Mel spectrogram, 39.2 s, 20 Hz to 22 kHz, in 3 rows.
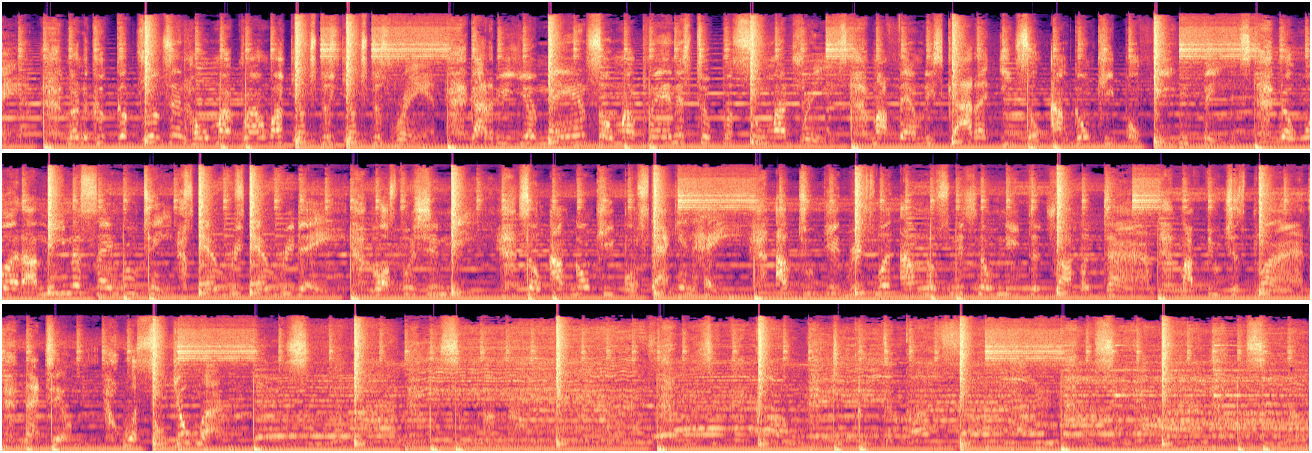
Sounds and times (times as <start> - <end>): Music: 0.0 - 39.2
Rapping: 0.0 - 39.2.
